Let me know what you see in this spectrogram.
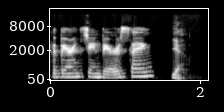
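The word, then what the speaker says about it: Berenstain: supposed to be said but it's Baron stain s a i n like that's not what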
